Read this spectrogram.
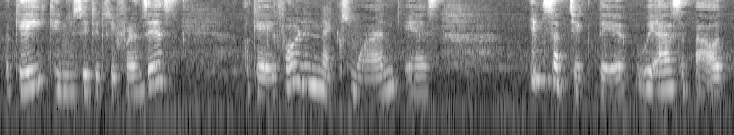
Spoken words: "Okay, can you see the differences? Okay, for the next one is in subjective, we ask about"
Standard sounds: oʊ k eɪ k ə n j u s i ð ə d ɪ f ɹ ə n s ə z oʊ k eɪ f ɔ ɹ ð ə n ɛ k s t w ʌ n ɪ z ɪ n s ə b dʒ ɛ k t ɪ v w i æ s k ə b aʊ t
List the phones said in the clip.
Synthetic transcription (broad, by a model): oʊ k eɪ k ə n j u s i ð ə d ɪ f ɹ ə n s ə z oʊ k eɪ f ɔ ɹ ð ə n ɛ k s t w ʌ n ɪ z ɪ n s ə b dʒ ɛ k t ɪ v w i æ s ə b aʊ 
